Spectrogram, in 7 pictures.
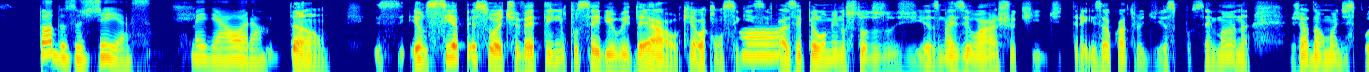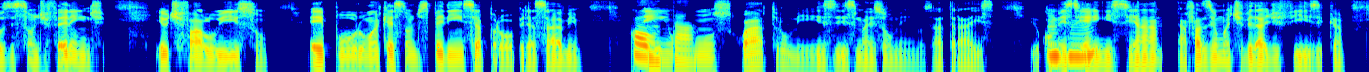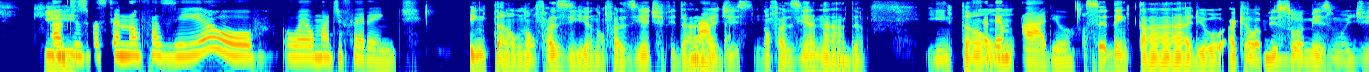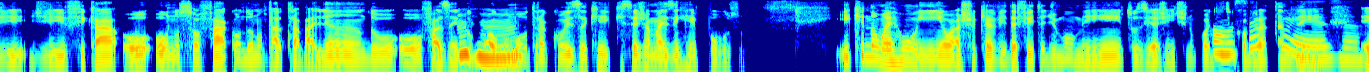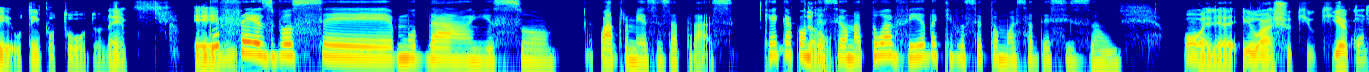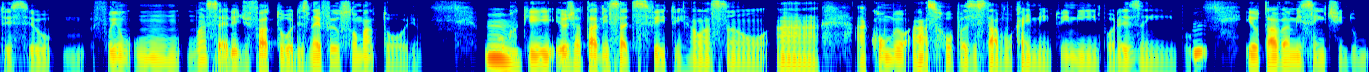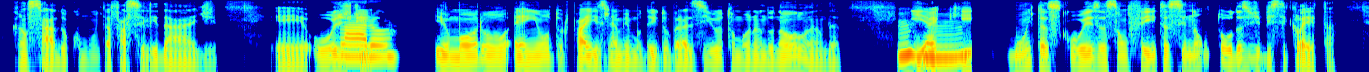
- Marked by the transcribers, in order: other noise; tapping; other background noise; unintelligible speech; lip smack
- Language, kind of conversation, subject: Portuguese, podcast, Que pequenas mudanças todo mundo pode adotar já?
